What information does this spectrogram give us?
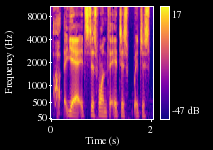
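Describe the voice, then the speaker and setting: A man's voice: medium pitch, steady tone, brisk. A man co-hosting a film review podcast, chatting casually with many restarts and playful quoted voices. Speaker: podcast co-host.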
